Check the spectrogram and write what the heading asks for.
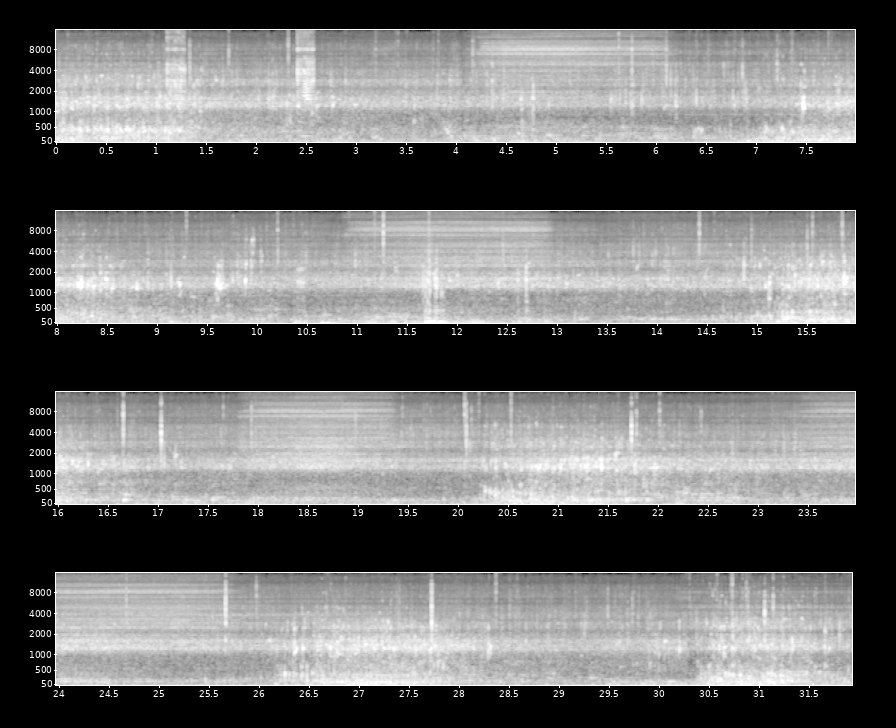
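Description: Scuba regulator breathing heard underwater: a hiss on each inhalation alternating with the bubbling of each exhalation, in a slow, even rhythm of about one breath every six seconds. A few sharp clicks, about one and two and a half seconds in and near the middle.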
